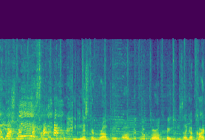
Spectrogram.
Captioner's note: mimics Mr. Grumpy voice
